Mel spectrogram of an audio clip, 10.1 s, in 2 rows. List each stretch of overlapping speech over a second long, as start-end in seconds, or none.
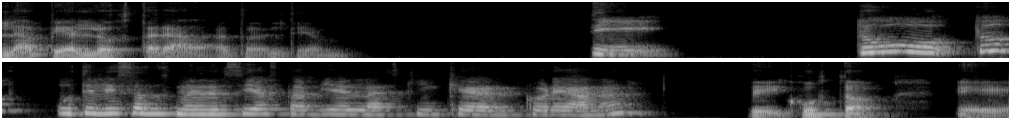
none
